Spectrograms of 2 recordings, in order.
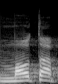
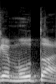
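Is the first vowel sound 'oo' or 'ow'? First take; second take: ow; oo. First: The first vowel sounds like 'ow' in 'out'. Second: The first vowel sounds like 'oo' in 'moon'. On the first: The speaker calls it wrong. "लोग इसे पढ़ने में गलती करते हैं, मौता पढ़ते हैं" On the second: The speaker calls it right. "मौता नहीं है, जंग मूता है"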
